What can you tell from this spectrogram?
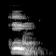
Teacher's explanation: साकिन को जाहिर करके पढ़ेंगे, इक्फा गुन्ना कुछ भी नहीं होगा, जैसे कुम। देखिए हमने जाहिर करके पढ़ा अद कुर कुम अद कुर कुम।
